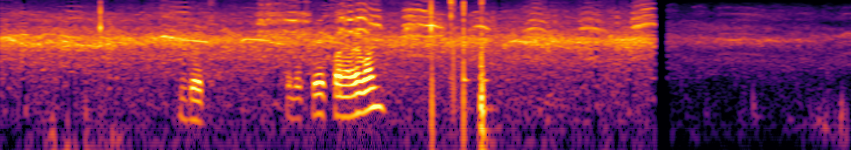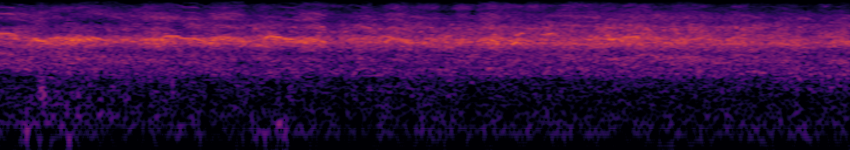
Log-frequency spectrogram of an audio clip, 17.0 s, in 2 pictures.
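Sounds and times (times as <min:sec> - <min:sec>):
birds calling: 0:00.0 - 0:06.6
faint lakeside ambience: 0:00.0 - 0:17.0.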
